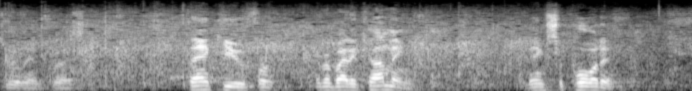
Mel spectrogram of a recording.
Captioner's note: audience applauding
